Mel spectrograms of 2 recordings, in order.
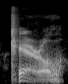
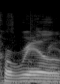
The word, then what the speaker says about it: Kirill: Carol, I'm gonna gut you next. I think it's pronounced Kirill, the enemy leader, not Carol.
